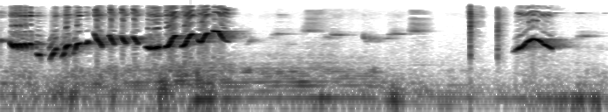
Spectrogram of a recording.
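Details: White-rumped shama song aimed at prompting other shamas to answer: a rapid, loud burst of rising whistled trills and scratchy overtones, then quiet low rumble and one final clear upslurred whistle.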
